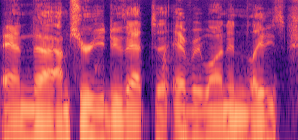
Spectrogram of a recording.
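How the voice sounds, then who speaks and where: This man's voice is fairly low in pitch. He keeps to a moderate pace. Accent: Southern US. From US South. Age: 70s. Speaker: backgammon commentator. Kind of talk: live commentary. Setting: live stream at a casino tournament.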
